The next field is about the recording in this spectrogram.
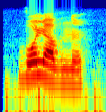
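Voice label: "волявны", Komi, female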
